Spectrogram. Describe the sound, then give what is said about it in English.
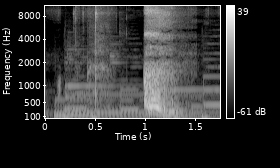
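A single loud, rough throat clearing, a harsh gravelly burst after a low steady hum and murmur. “clear my throat.”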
